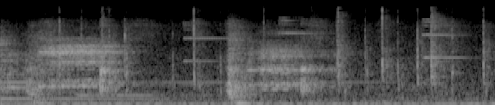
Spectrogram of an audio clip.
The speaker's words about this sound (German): Ja, zwei Schafe, okay, das reicht.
